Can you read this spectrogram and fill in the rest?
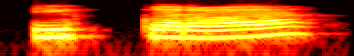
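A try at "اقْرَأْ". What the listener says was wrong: आपको हमजा की तरफ झटका देने के लिए कह रही हूँ। रा, आप कह रहे हैं रा,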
